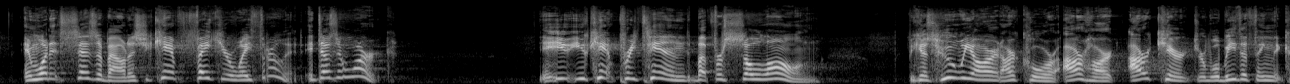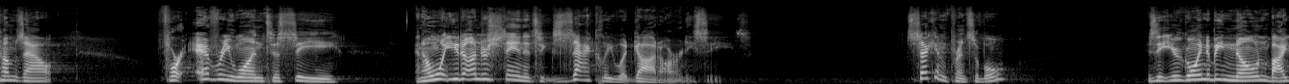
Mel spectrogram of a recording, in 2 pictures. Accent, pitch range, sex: American, 185-250 Hz, male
